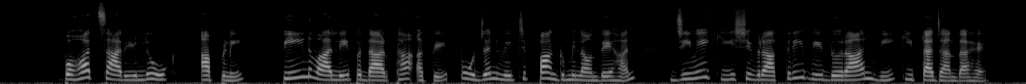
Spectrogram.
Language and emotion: Punjabi, neutral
